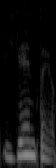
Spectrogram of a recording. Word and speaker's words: 異言: 異なる言葉と書いて異言と読みます。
